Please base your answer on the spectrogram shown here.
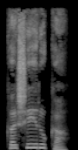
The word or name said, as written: ಕ್ಷೀರಕ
